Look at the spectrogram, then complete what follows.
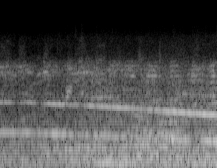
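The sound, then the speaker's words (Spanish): A siren wails continuously from the megaphone of a vehicle that is neither a police nor an emergency vehicle, steady and fairly loud with a slightly tinny tone, over a broad rumble of street and engine noise. “no es, es simplemente un vehículo que está eh, que está haciendo haciendo el ruido de la sirena con un megáfono no es ningún vehículo policial ni ningún vehículo de emergencia”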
